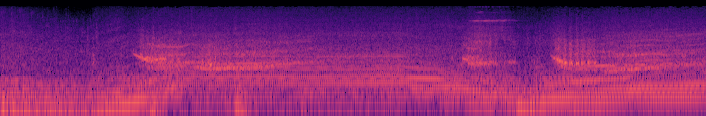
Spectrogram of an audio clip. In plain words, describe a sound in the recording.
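A car engine revs up and down as it drives.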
